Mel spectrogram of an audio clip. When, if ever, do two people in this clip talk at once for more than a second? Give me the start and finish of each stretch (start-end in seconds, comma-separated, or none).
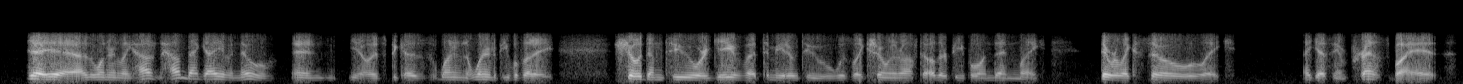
none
